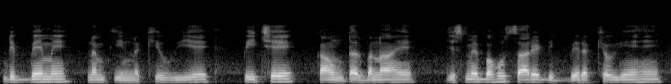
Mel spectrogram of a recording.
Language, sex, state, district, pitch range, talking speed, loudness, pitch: Hindi, male, Uttar Pradesh, Lalitpur, 110-120 Hz, 150 wpm, -17 LUFS, 115 Hz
